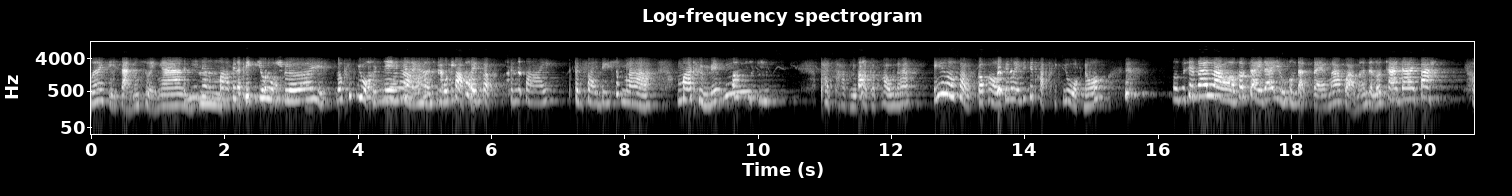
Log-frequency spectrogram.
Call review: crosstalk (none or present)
present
